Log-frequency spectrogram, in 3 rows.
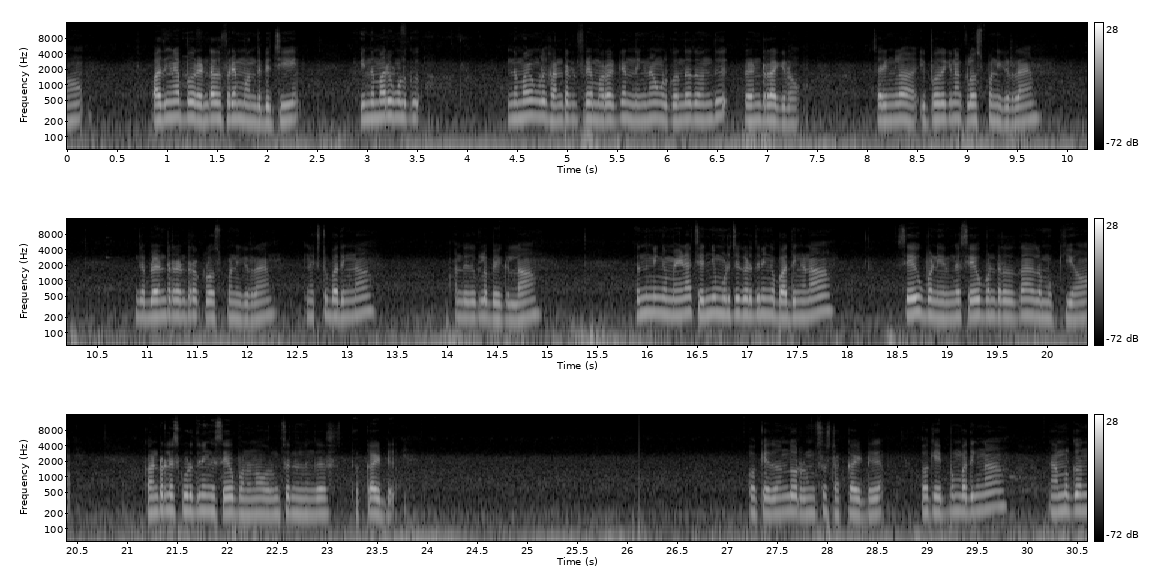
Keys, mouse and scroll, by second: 29.7 click.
